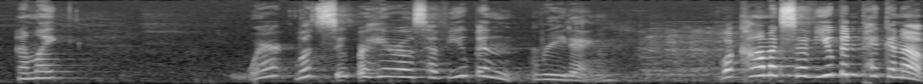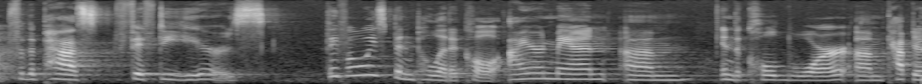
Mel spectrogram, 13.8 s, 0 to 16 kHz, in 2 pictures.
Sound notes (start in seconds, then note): 4.8 audience laughs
